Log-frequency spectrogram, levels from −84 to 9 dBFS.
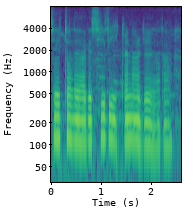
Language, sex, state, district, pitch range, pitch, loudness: Chakma, male, Tripura, West Tripura, 105-120 Hz, 110 Hz, -15 LUFS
